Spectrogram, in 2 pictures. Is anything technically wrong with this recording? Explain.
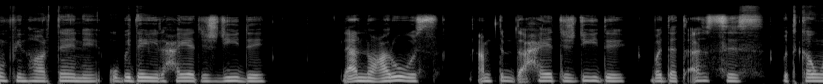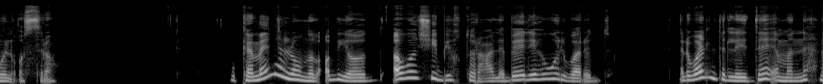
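Yes. After "في نهار تاني", at 1.34 s, a digital radio blending to analogue occurs: the receiver loses the digital stream and cross-fades over 210 ms to the FM broadcast, returning to digital at 7.52 s before "وتكوّن أُسرة". Faint hiss appears, with no step in the waveform's level.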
